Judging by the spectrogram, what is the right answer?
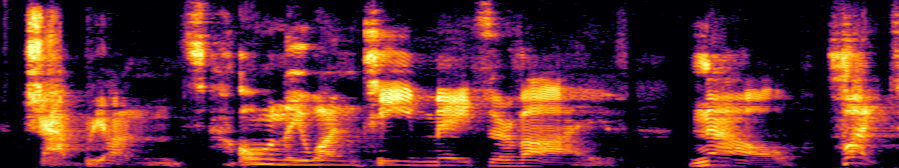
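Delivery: growling, snarling announcer voice, drawn-out now. Voicing a voice that rises from all around the listeners; loud snarling voice. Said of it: "a loud, snarling voice rises from all directions".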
